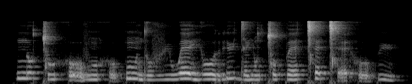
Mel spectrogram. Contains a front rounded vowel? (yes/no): yes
